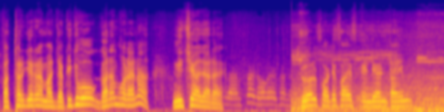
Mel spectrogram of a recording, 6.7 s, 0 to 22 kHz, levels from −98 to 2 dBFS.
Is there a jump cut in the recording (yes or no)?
yes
